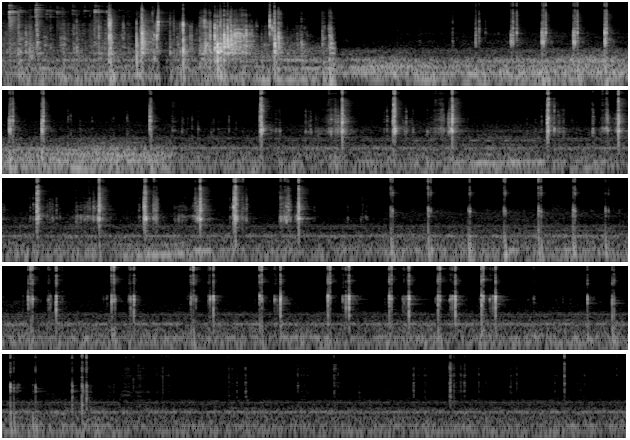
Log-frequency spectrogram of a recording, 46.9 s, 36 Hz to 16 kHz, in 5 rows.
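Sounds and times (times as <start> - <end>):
plastic toy pieces clicking: 0.0 - 5.0, 31.0 - 35.7, 43.6 - 46.8.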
